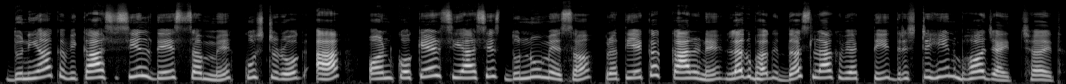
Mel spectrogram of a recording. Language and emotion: Maithili, neutral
